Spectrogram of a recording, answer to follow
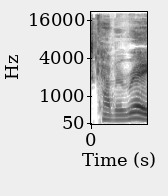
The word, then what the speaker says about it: Kadare: Then I also went to Ismail Kadare's, in fact it's Kadare because the stress is on the last syllable, I learnt that, his house.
